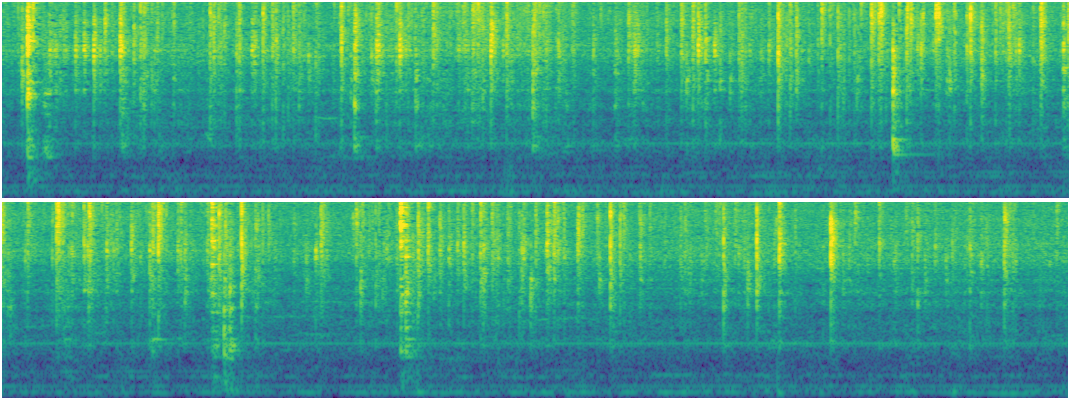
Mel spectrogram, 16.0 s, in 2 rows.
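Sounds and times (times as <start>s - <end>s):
dumplings sizzling in a pan: 0.0s - 16.0s.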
